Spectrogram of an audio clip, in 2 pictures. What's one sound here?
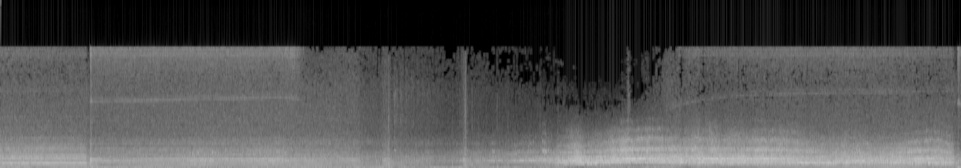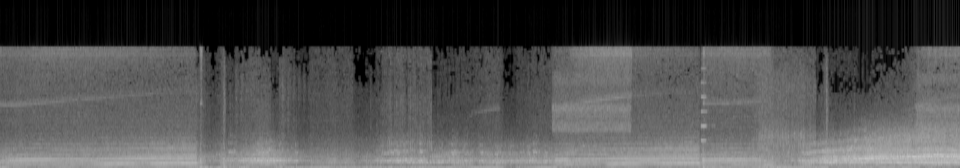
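A racing car engine revs high and drops as gears shift.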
